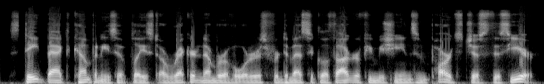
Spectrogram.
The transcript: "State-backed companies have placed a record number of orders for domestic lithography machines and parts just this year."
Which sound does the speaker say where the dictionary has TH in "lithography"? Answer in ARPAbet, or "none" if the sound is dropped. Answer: TH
